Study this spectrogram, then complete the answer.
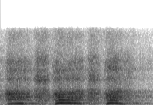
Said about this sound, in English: As that prospect novice was panting for air.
